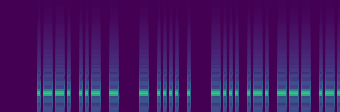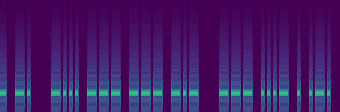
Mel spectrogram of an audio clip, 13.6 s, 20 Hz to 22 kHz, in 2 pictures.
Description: Morse code, heard as a keyed tone, about 20 wpm, 700 Hz. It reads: PUT THE BROWN BOOK OVER
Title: Sentences from Top 1200 Words 20wpm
